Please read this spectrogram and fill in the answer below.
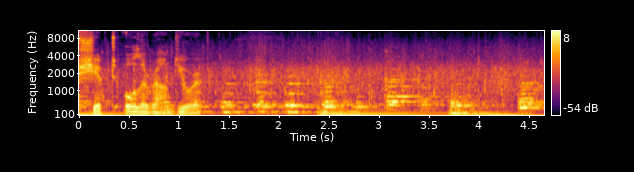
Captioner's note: applause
